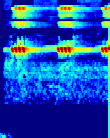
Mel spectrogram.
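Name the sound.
crickets chirping sound effect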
